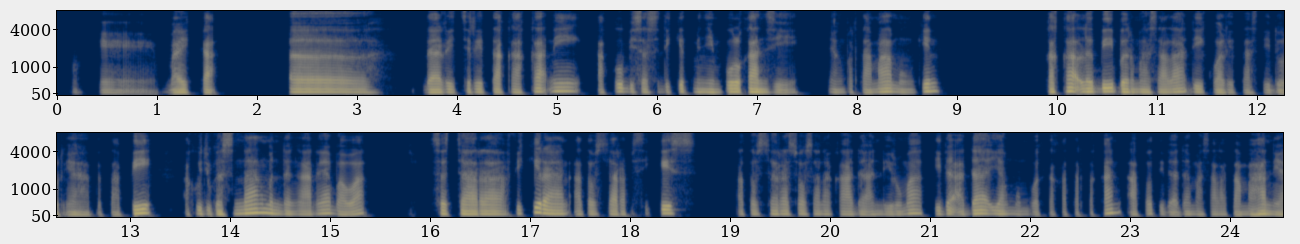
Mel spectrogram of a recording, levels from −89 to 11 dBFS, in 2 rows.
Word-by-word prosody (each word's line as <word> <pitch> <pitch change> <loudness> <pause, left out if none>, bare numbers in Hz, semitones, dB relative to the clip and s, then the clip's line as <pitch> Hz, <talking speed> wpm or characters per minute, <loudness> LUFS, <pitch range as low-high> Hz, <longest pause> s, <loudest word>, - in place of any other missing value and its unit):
Oke, 95 -1 -12 0.6
baik, 95 +1 +1
Kak, - - +1 0.7
eh 110 -2 +3 0.6
dari 100 0 +3
cerita 105 -1 -2
Kakak 105 +6 -1
nih 145 0 +2 0.2
aku 130 +6 -1
bisa 115 -3 -5
sedikit 105 +3 -5
menyimpulkan 110 0 +4
sih, 95 -2 -6 0.4
yang 100 -1 -8
pertama 105 +4 0
mungkin 110 +8 -1 1.1
Kakak 110 +3 +4
lebih 120 +2 +5
bermasalah 105 +1 +2
di 110 -4 -2
kualitas 90 -2 -6
tidurnya, 90 +1 -5
tetapi 95 - +3 0.3
aku - - -11
juga 115 -2 +1
senang 135 +9 +4
mendengarnya 115 -1 0
bahwa 105 +4 0 0.6
secara 110 -1 +2
pikiran 130 -3 +4
atau 110 0 -4
secara 105 0 -2
psikis 130 +5 -1 0.4
atau 110 +1 -7
secara 115 +1 -2
suasana 110 0 -5
keadaan 100 -1 -4
di 100 -1 -6
rumah, 130 +6 -1
tidak 105 -3 -1
ada 120 +3 +3
yang 115 -1 -1
membuat 105 -2 -10
Kakak 95 -1 -15
tertekan 135 - -3
atau 100 +4 -7
tidak 100 -7 -8
ada 105 - -5
masalah 100 -1 -9
tambahan 100 +3 +1
105 Hz, 120 wpm, -25 LUFS, 100-115 Hz, 1.1 s, lebih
